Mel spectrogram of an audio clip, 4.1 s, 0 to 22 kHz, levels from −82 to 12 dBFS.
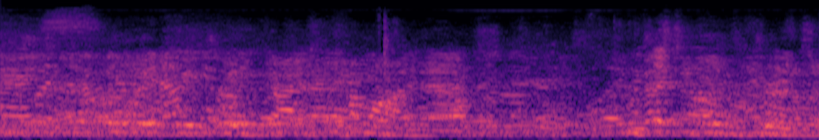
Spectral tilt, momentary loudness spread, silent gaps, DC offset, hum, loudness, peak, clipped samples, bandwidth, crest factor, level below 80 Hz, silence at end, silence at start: -4.5 dB/octave; 7 LU; none; under 0.1%; none; -26 LUFS; -12 dBFS; under 0.1%; 18 kHz; 16 dB; -80 dBFS; 0 s; 0 s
